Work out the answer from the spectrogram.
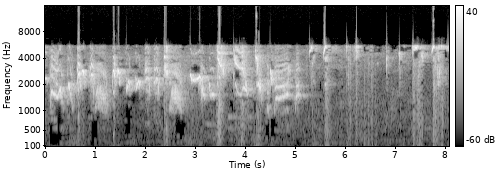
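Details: A masteran recording of orange-headed thrush singing: a rich, varied stream of mid-pitched warbled phrases that gives way to sparser, higher chirps toward the end.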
